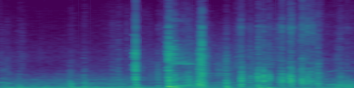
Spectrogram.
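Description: A skateboard clacks and scrapes on a metal rail.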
